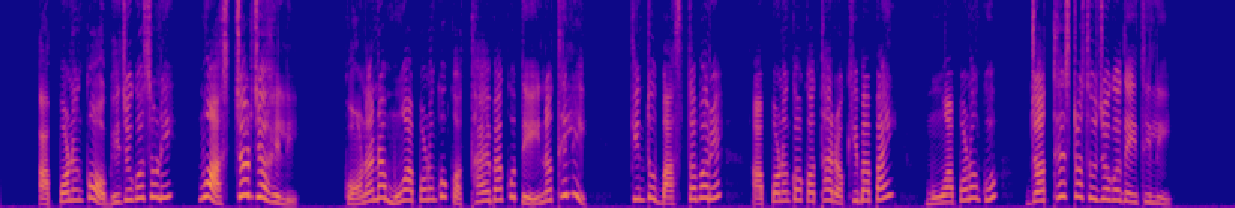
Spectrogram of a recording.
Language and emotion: Odia, surprised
